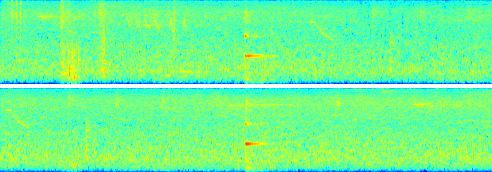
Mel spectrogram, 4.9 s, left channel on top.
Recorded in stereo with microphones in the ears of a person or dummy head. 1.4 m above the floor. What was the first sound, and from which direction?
A scream, 75° left (ahead or behind).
